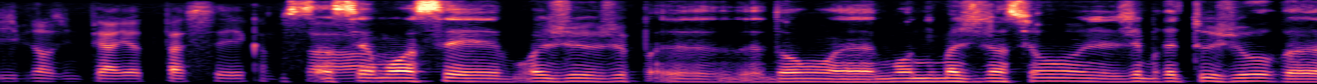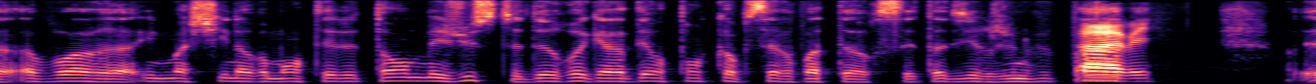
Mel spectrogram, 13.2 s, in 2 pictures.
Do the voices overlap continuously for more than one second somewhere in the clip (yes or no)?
no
